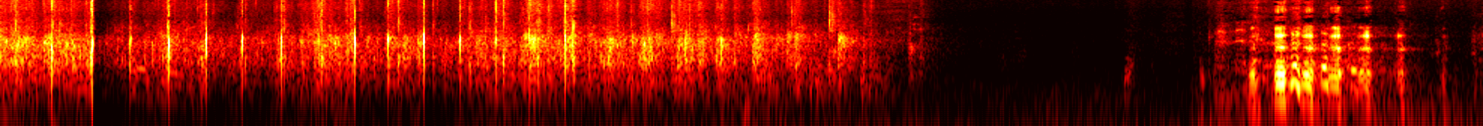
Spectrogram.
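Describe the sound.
A crowd applauds with dense, steady clapping for about six seconds, then it fades to near silence before a burst of voices and laughter breaks in.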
